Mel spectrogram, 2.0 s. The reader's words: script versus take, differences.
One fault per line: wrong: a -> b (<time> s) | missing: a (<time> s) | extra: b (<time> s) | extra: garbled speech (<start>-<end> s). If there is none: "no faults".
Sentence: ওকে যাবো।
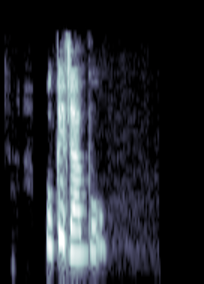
no faults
